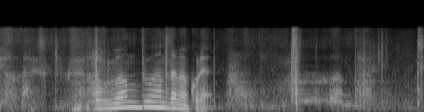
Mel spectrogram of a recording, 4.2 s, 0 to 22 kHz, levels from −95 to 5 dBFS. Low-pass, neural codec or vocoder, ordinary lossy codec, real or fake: none; codec, 16 kHz, 0.7 kbps, FocalCodec; none; fake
